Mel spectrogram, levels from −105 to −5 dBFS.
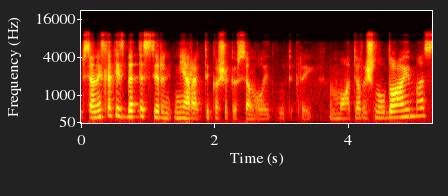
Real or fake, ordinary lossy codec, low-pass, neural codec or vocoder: fake; Opus, 16 kbps; 7.2 kHz; codec, 16 kHz, 0.7 kbps, FocalCodec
